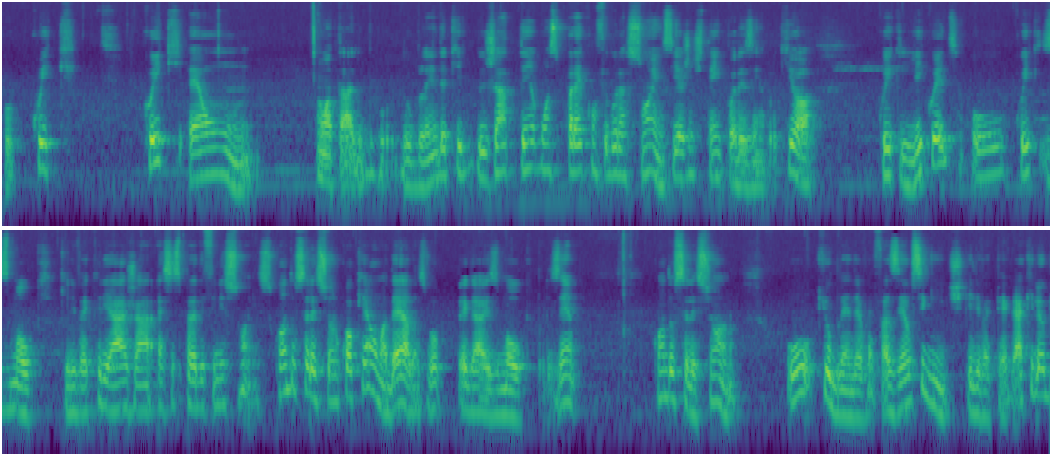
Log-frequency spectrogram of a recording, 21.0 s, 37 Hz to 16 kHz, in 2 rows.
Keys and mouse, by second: 0.0-0.8 typing, 7.2 Down, 10.1 Down, 11.0 Up, 11.3 Down, 11.5 Up, 11.8 Down, 12.0 Up, 12.2 Down, 12.4 Up, 14.4 Down, 16.7 Return, 19.5 middle click, 20.6 click.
